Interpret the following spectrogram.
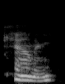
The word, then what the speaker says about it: Keaney: keenan and mary kenny or perhaps keaney in cleveland we pronounced it kenny they were both born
